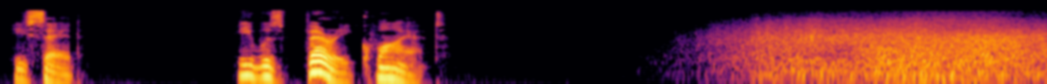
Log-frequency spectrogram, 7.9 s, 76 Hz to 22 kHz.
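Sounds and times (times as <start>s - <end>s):
speech: 0.1s - 0.7s, 1.8s - 3.4s
ocean waves crashing against rocks below sea cliffs: 5.1s - 7.8s.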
